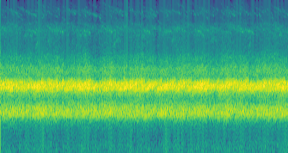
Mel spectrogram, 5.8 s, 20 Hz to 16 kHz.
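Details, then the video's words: Frogs chorusing at a pond in a horse pasture, recorded on a Zoom recorder: a dense, unbroken trilling wall of many overlapping callers, steady in loudness, with a bright band near the upper range and a lower band beneath. "Frogs singing - 1 hour of natural sounds"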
